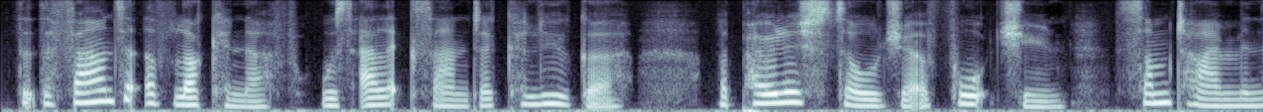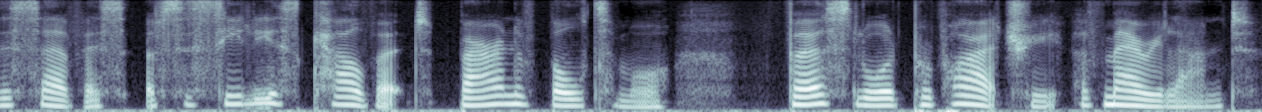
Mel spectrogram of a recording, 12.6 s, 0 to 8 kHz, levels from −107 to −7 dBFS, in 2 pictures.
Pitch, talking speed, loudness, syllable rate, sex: 195 Hz, 140 wpm, -20 LUFS, 5.1 syllables/s, female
